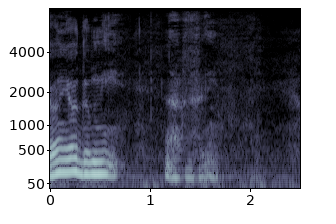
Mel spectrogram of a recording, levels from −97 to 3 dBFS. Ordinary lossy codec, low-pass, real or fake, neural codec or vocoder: none; none; fake; codec, 16 kHz, 16 kbps, FreqCodec, larger model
